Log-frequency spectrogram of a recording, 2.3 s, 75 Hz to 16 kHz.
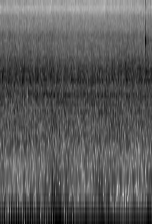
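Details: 2011 Kawasaki ER-6f Ninja 650R twin, unused a month, after cleaning rust off the battery (relay not fixed, loose connection remains): starts and settles into steady smooth low idle without misses or knocks.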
